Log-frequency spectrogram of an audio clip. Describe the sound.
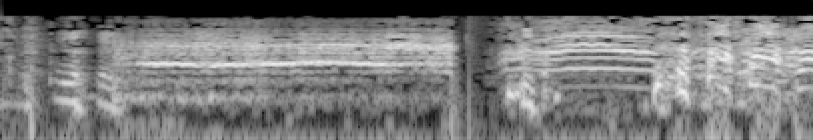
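Kittens meowing: a few short mews, then two long, wavering, harmonic yowls with a brief pause between them, loud and drawn out.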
